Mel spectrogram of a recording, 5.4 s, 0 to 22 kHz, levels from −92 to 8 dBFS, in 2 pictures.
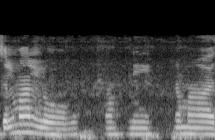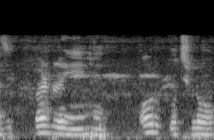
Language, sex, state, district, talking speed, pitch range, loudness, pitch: Hindi, female, Haryana, Rohtak, 125 wpm, 170-185 Hz, -17 LUFS, 175 Hz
